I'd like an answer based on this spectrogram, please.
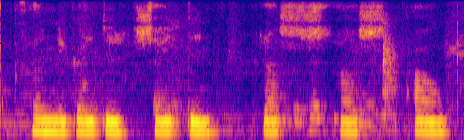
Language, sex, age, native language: Icelandic, female, 30-39, Icelandic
